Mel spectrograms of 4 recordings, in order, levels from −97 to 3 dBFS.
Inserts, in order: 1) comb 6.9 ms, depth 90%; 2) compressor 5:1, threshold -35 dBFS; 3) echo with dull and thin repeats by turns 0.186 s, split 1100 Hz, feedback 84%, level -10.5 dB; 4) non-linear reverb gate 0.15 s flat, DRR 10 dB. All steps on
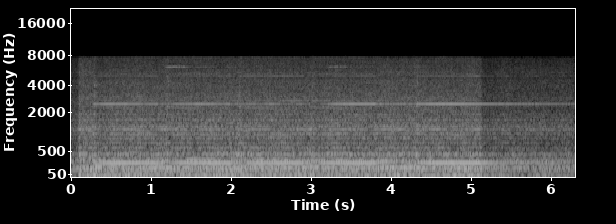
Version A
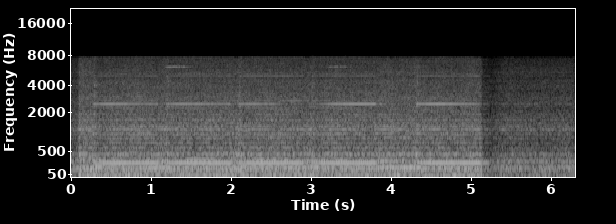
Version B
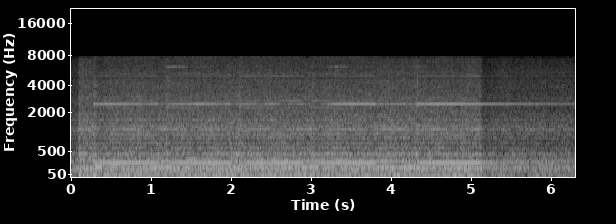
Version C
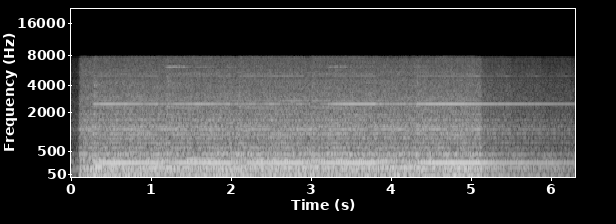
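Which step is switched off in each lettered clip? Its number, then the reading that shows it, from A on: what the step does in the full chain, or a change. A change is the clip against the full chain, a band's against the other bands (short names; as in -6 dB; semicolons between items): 3, echo-to-direct -6.0 dB to -10.0 dB; 4, echo-to-direct -6.0 dB to -8.5 dB; 2, mean gain reduction 12.0 dB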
